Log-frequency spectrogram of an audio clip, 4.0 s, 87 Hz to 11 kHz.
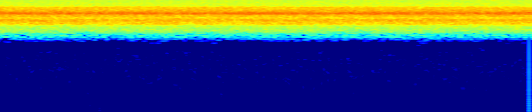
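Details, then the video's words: A constant high, sizzling drone of cicadas singing in summer, with no breaks or changes and no other sounds. "10 Hours of Cicada Sounds for Relaxation with Soothing Summer Nature Sounds"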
